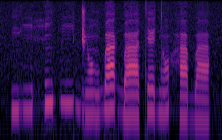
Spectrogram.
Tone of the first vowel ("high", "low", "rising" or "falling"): low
